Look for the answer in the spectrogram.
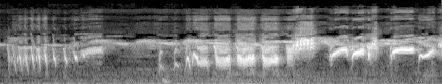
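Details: Chinese hwamei singing its morning fighting song: a run of quick stuttering notes, then a thick, varied warble with louder rising whistles near the end.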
